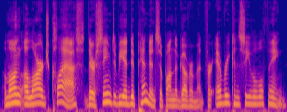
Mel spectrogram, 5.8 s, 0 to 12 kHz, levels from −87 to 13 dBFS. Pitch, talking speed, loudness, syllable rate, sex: 170 Hz, 175 wpm, -18 LUFS, 5.7 syllables/s, male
